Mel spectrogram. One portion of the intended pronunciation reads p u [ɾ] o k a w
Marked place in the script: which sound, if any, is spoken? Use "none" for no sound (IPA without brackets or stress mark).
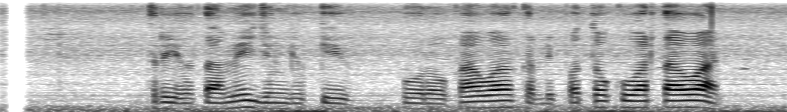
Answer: ɾ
